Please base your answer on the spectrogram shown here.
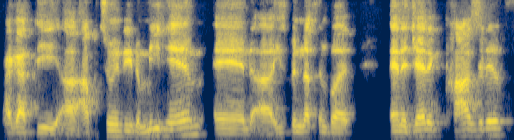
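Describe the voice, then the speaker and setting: A man's voice: on the low side, brisk, a bit bright. A man hosting a casual podcast interview, effusive and slangy in the way he talks. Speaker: podcast host.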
